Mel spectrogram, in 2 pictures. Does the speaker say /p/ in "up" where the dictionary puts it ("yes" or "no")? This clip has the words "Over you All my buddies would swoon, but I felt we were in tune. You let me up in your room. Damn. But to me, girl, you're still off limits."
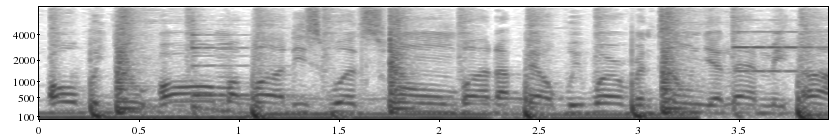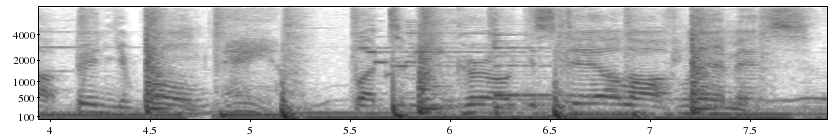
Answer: yes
